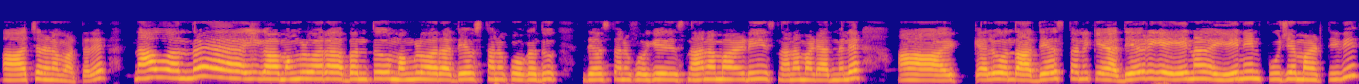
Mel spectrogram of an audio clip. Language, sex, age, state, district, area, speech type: Kannada, female, 18-30, Karnataka, Vijayanagara, rural, spontaneous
